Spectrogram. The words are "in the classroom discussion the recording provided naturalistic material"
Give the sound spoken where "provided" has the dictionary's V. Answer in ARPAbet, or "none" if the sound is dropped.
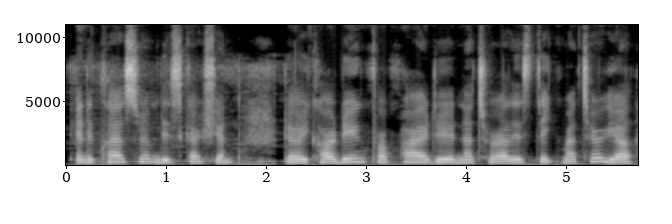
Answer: P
